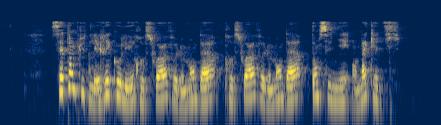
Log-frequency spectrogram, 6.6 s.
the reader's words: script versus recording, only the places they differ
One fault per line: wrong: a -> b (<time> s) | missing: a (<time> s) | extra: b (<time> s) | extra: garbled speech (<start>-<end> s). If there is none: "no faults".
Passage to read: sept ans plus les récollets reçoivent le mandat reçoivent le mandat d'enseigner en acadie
no faults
